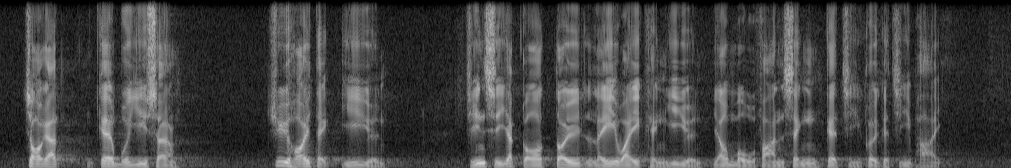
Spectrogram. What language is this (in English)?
Cantonese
